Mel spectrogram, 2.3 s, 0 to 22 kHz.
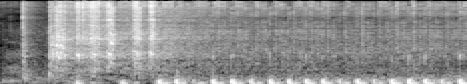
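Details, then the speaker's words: TaoTao GK110 go-kart, 4-cycle, restarted after new carburetor and air filter base fitted, checking idle adjustment: short crank, clean catch, steady thump about eleven beats a second, no hunting; clean, even idle. "Make sure that the idle is adjusted properly. Oh yeah, I like this. This is a good one."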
